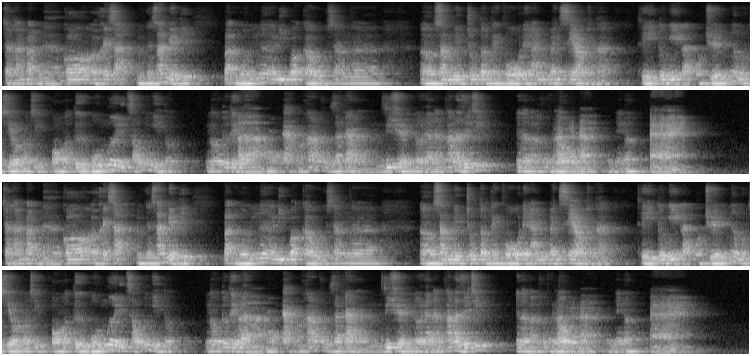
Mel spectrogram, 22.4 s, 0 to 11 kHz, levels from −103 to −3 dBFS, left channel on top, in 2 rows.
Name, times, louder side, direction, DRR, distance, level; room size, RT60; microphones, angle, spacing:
voice 1, 0.0-2.9 3.3-5.8 6.3-9.1 9.6-13.8 14.3-18.5 18.9-20.8, right 1 dB, 65° right, -3 dB, 1.2 m, -28 dB
voice 2, 14.8-15.3 19.5-20.1 20.9-21.5, left 4 dB, 45° left, 5 dB, 0.3 m, -34 dB
4.5 x 2.2 x 2.6 m, 0.92 s
head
